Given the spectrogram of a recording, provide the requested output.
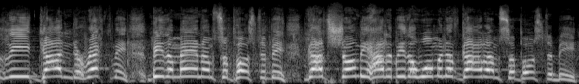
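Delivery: loud, high, urgent prayer call; soaring revival preaching; full-force preaching. Real, not acted. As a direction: preach it, urging them to rise.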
